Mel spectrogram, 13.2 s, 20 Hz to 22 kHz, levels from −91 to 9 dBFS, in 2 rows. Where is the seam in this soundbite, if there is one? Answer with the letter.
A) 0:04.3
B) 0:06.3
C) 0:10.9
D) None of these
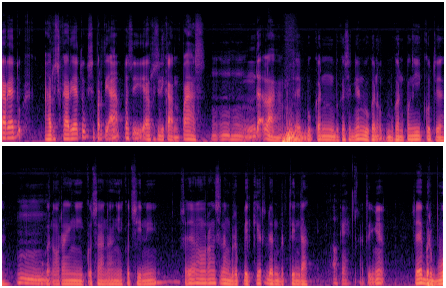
A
